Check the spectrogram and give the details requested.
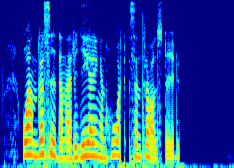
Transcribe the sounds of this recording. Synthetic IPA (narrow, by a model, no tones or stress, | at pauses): ɔand̪ɾasiːd̪anæɾɾɛjeːɾɪŋənhoːʈsɛnt̪ʰɾɑːlst̪y̰ːɖ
